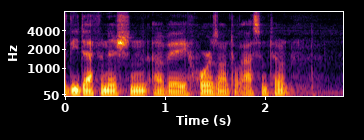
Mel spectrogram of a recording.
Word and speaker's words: asymptote: As x goes to infinity, this is the definition of a horizontal asymptote. There's a silent P in there.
